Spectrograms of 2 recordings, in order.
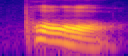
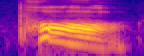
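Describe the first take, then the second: First: The vowel is a long 'or'. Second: The vowel is a long 'or'.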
